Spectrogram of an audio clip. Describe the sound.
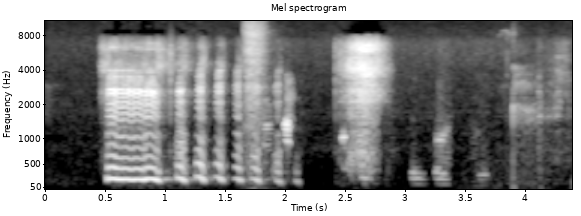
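A close, loud sneeze: a drawn-out voiced intake and a rapid string of gasping catches build up to one sharp, breathy burst, followed by a few faint trailing sounds.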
